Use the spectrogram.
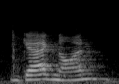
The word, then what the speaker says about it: Gagnon: His name is Tim Gagnon. It's actually Gagnon, but his name is pronounced it looks like it's Gagnon, G-A-G-N-O-N, but it's pronounced Gagnon.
